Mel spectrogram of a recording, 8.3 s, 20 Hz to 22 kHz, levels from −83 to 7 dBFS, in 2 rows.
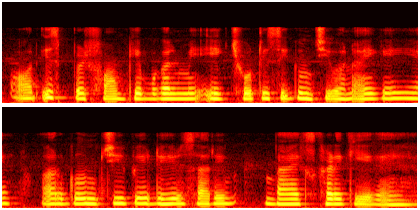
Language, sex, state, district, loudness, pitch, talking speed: Hindi, female, Uttar Pradesh, Etah, -17 LUFS, 200 Hz, 160 wpm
